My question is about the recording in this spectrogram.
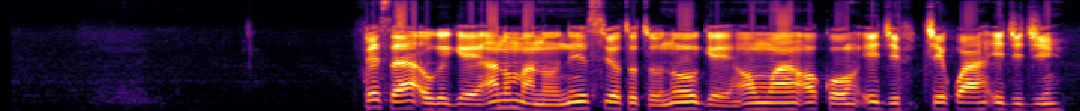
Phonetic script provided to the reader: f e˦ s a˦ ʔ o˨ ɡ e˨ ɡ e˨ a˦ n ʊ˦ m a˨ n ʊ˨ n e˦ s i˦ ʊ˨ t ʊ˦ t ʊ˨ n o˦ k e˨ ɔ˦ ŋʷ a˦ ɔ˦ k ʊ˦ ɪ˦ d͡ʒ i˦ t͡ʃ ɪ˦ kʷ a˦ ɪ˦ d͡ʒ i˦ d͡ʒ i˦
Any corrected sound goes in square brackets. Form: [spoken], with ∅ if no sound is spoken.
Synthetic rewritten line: f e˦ s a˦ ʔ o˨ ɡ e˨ ɡ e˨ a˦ n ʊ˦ m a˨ n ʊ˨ n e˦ s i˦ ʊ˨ t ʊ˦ t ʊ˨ n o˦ [ɡ] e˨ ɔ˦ ŋʷ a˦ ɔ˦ k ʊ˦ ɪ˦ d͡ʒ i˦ t͡ʃ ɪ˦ kʷ a˦ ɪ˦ d͡ʒ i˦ d͡ʒ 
